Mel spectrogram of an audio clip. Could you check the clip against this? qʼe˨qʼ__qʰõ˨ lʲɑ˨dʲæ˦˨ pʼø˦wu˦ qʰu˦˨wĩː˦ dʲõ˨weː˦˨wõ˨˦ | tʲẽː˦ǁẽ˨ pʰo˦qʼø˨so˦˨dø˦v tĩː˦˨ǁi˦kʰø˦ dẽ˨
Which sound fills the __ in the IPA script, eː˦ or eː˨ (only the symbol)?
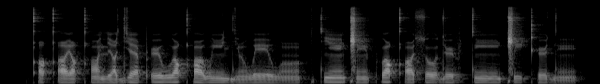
eː˨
